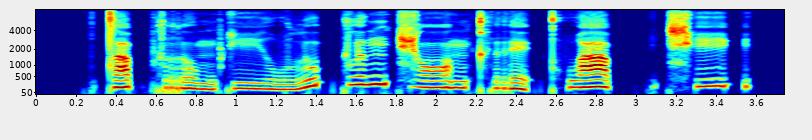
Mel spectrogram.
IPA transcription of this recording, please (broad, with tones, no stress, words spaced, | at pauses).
ta˦˥p̚kro˨˩mkiː˨˩w lu˥˩ʔklɯ˥˩ŋt͡ɕɔː˧n kʰre˨˩ʔkʰwa˥˩p̚ | t͡ɕʰi˥˩ʔ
